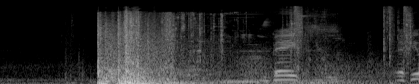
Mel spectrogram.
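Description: Gunshots fire in a sharp burst.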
